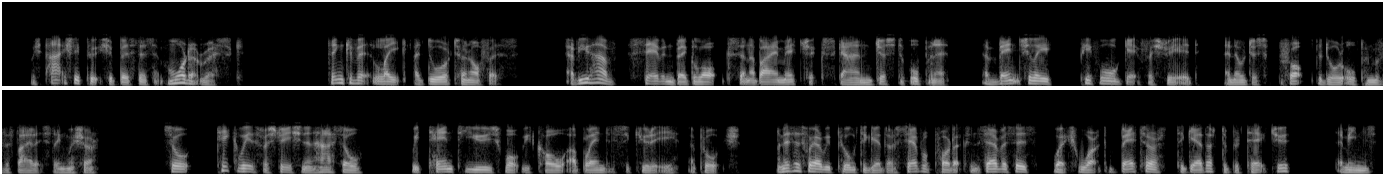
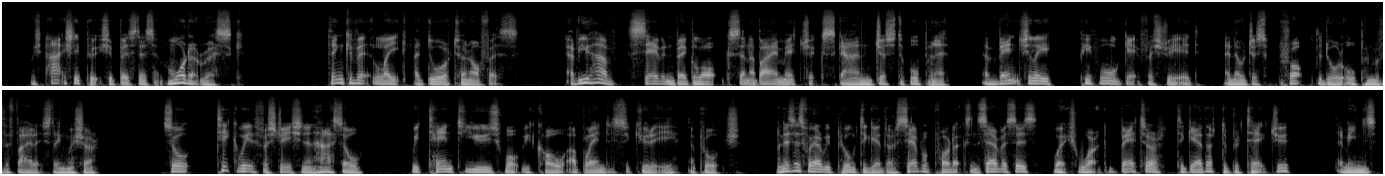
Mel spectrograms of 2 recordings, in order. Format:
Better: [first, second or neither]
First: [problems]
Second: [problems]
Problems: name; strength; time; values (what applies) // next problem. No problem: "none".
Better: second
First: phone-call audio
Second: none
